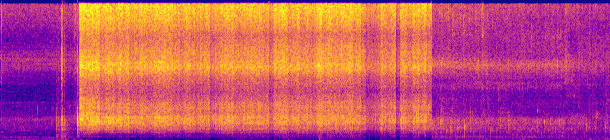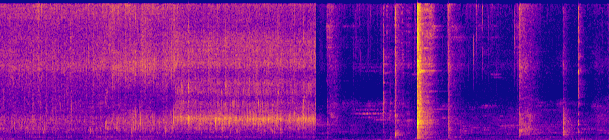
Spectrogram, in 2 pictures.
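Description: Ghee sizzling with cashews and black pepper frying in it; about a second and a half in, the sizzle turns suddenly loud and hissing for several seconds, then settles to a softer sizzle. Near the end come a few clinks and knocks of a steel spoon mixing cooked rice and lentils in the pan.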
